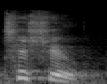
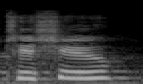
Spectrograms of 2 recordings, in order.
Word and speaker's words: tissue: function such as nerve tissue or muscle tissue so notice we don't say sue we say shoe all right yes if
